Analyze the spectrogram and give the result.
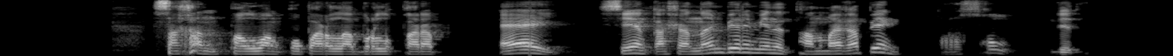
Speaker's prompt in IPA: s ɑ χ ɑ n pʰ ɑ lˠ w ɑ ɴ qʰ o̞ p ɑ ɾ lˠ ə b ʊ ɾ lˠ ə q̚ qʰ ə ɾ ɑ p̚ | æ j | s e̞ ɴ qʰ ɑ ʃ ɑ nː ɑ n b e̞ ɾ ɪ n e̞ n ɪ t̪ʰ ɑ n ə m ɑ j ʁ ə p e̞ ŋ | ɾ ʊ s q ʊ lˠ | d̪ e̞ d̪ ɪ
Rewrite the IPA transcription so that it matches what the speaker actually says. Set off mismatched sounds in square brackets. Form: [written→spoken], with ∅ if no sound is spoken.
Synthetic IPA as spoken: s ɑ χ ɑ n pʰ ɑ lˠ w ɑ ɴ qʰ o̞ p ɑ ɾ lˠ [ə→ɑ] b ʊ ɾ lˠ ə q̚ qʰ [ə→ɑ] ɾ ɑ p̚ | æ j | s e̞ ɴ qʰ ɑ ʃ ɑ nː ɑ n b e̞ ɾ ɪ [n→m] e̞ n ɪ t̪ʰ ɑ n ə m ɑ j ʁ [ə→ɑ] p e̞ ŋ | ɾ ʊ s q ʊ lˠ | d̪ e̞ d̪ ɪ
